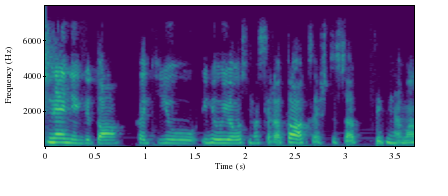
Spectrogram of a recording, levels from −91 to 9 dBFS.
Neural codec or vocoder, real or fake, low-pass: none; real; 7.2 kHz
